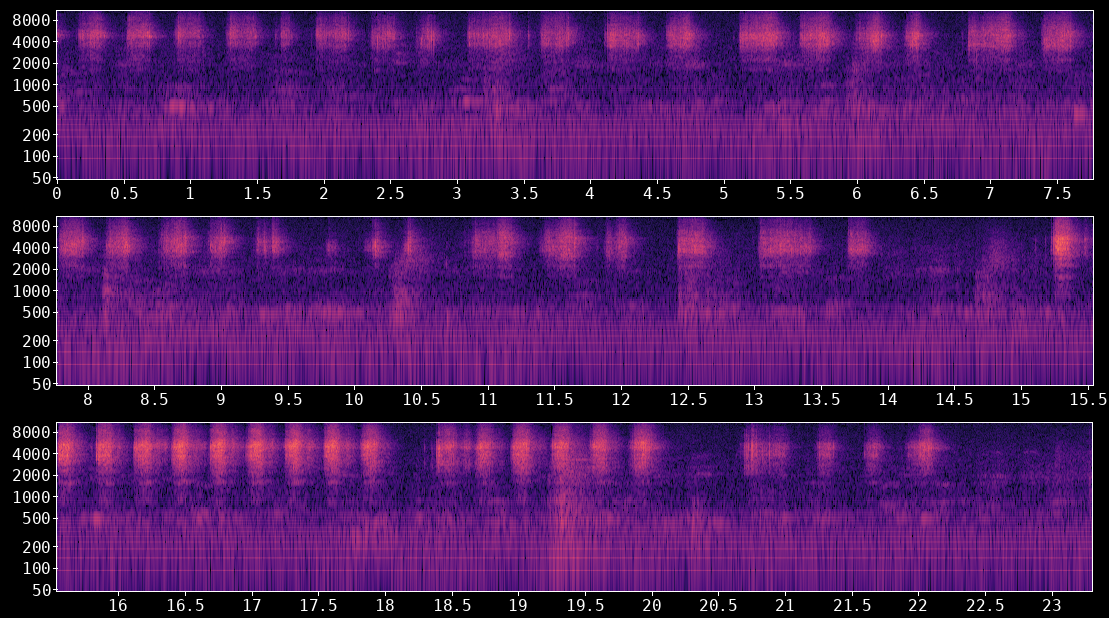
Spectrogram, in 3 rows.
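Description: Henckels Friodur 17 stainless straight razor cutting through lathered beard stubble in short strokes, a crisp rasping scrape repeated about two to three times a second. The strokes grow louder in a quick run about fifteen seconds in.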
